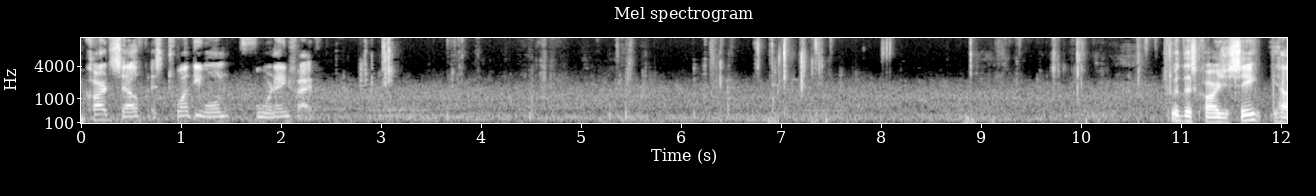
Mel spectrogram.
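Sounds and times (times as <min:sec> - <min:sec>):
low outdoor background hum: 0:00.0 - 0:12.0
footsteps on gritty tarmac: 0:02.6 - 0:08.3, 0:08.9 - 0:11.4.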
